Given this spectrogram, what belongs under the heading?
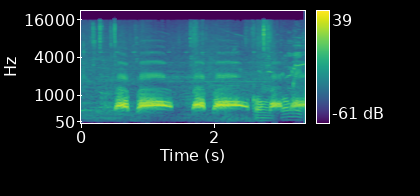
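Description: A spotted dove coos close by in a series of soft, repeated hooting notes with short pauses between them.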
